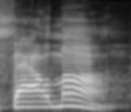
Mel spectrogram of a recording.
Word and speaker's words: Salmon: No, that's salmon. The L is silent. This is Salmon.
